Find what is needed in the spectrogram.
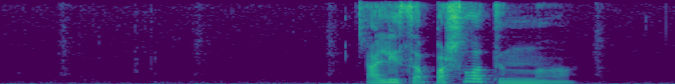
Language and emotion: Russian, angry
